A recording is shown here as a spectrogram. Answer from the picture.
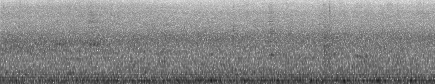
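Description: Steady supermarket ambience: a constant low hum under an even hiss, with faint distant voices.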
